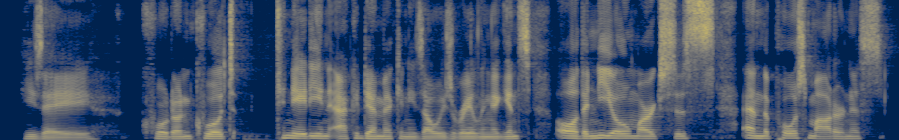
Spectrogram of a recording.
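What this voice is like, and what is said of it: Put-on Irish accent. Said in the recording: “Why does he have an Irish accent? ... probably because I'm so used to doing an Irish accent”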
